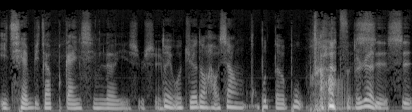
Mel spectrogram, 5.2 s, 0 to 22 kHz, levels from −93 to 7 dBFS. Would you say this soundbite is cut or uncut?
cut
